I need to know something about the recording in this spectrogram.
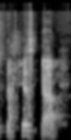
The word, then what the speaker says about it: Battista: I keep wanting to say it another way, but it is Battista, just like not.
